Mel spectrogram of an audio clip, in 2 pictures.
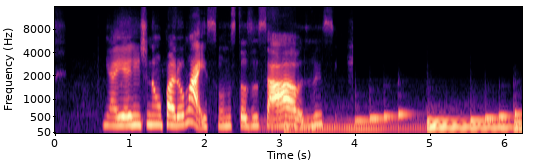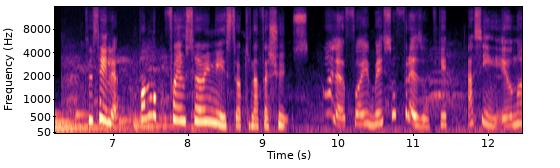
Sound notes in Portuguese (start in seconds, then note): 2.8 música instrumental; 6.2 ruídos da rua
